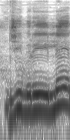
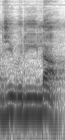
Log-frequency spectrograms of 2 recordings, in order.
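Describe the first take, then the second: First: The word ends in an e vowel. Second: The word ends in an a vowel. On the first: The speaker calls it wrong. "जिब्रीले नहीं हो सकता कभी भी" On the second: The speaker calls it right. "या तो पेश आएगा या तो ज़बर आएगा"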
